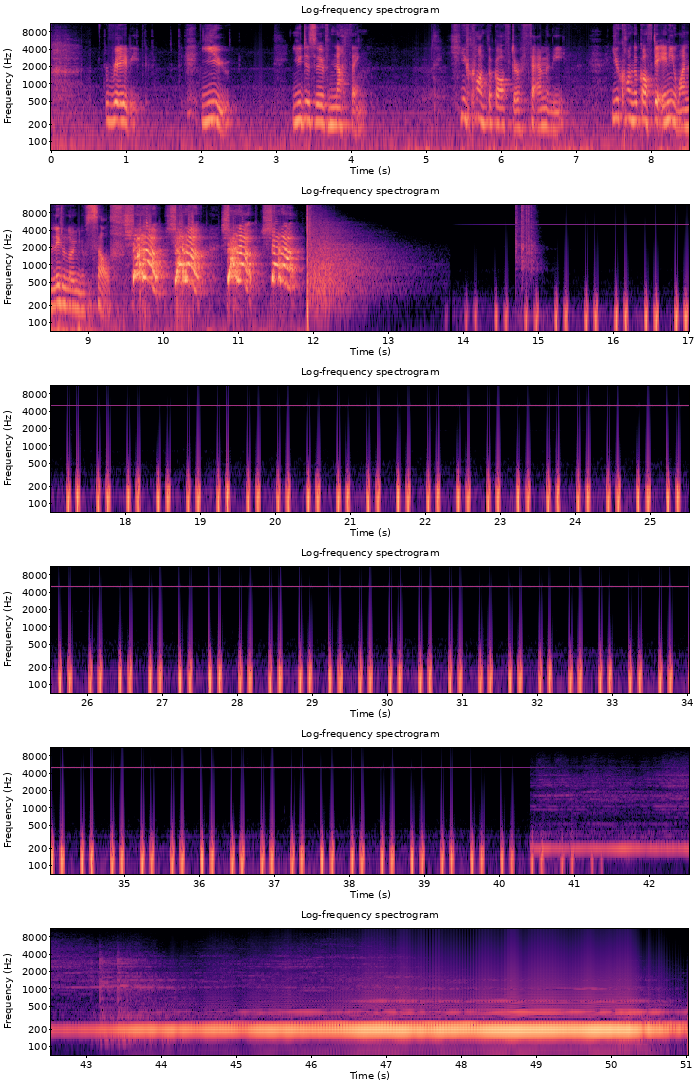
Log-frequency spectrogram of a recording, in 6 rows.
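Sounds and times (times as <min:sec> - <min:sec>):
heartbeat: 0:14.0 - 0:40.4
high-pitched ringing tone: 0:40.4 - 0:51.0.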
